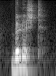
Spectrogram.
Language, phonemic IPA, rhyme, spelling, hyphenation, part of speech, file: Dutch, /bəˈlʏst/, -ʏst, belust, be‧lust, adjective, Nl-belust.ogg
- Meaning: eager, desiring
